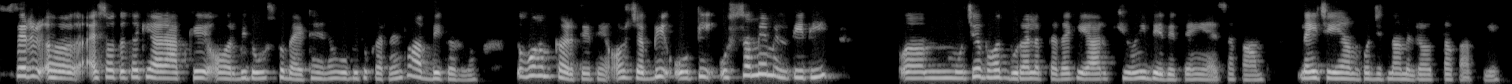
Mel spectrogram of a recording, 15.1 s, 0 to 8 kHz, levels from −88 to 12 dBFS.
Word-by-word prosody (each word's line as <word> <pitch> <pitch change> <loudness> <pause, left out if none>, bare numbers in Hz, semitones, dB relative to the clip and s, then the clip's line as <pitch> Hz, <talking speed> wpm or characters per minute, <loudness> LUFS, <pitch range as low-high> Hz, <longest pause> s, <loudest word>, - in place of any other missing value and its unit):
फिर 300 0 +6
अ, 230 -4 +3
ऐसा 230 +3 +1
होता 240 -2 +1
था 255 +2 +1
कि 270 - +1
यार 225 -1 +5
आपके 220 +2 +2 0.2
और 200 -2 0
भी 225 - 0
दोस्त 220 0 0
तो 250 - +2
बैठे 190 0 -2
हैं 210 -2 -3
ना, 210 - -5
वो 215 -1 -1
भी 210 +1 -3
तो 230 - -5
कर 210 -3 -4
रहे 195 +2 -6
हैं 235 - -4
तो 295 -4 +1
आप 250 - +1
भी 210 - +4
कर 185 - -2
लो। 170 +2 -10 0.4
तो - - -1
वो 315 - +5
हम 295 - 0
करते 195 -4 +1
थे 190 -1 -6
और 235 +2 -2
जब 210 -3 +2
भी 275 +4 +2 0.2
ओटी 225 +3 -2
उस 245 0 -8
समय 330 +2 +5
मिलती 250 -6 +1
थी, 255 +5 +2 0.8
अम, 220 0 +1 0.2
मुझे 225 +5 +1
बहुत 250 0 +3
बुरा 205 0 +3
लगता 205 -2 -2
था 190 +1 -1
कि 210 0 0
यार 195 0 0
क्यों 215 -1 +1
ही 230 - +2
दे 210 -3 +4
देते 180 0 -4
हैं 180 -1 -4
ऐसा 185 - -10
काम, 170 -1 -7 0.4
नहीं 225 +1 +6
चाहिए 220 -2 +3
हमको 200 0 -1
जितना 190 +1 -3
मिल 180 -3 -3
रहा 180 +1 -4
है - - -3
उतना 180 +1 -7
काफ़ी 155 -3 -11
है। 155 - -10
215 Hz, 255 wpm, -21 LUFS, 195-235 Hz, 0.8 s, फिर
